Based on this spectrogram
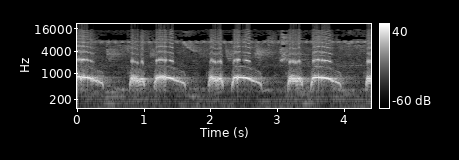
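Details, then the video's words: Loud spotted dove cooing close by, a regular series of deep, rounded coo notes, each slightly arched and dropping in pitch, grouped in pairs with short gaps, under a faint steady high whine. "Suara Burung Tekukur | Burung Dekukur"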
